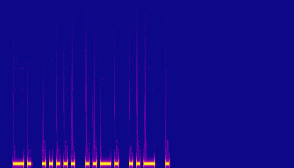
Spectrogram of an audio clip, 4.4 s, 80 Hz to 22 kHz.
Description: Morse code, heard as a keyed tone, about 21 wpm, 700 Hz. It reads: N5FUE
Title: USA Call Signs - 5 Characters - Repeated 2x - 22wpm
